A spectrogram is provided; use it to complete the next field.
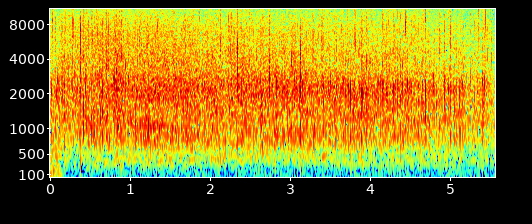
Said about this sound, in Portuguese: Quem pode dar um aplauso a Jesus nessa manhã?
